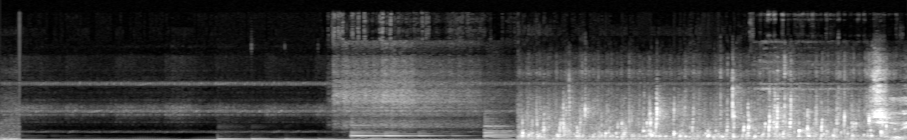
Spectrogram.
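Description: Nepali khichadi bubbling in a covered pot on the stove, quiet at first, then loud, busy spattering and sputtering after about five seconds that holds steady to the end.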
